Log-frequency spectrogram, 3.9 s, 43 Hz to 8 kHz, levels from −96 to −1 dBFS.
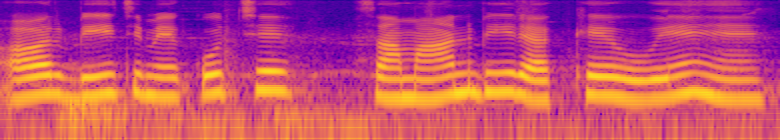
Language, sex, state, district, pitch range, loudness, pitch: Hindi, female, Jharkhand, Ranchi, 210-250 Hz, -15 LUFS, 230 Hz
